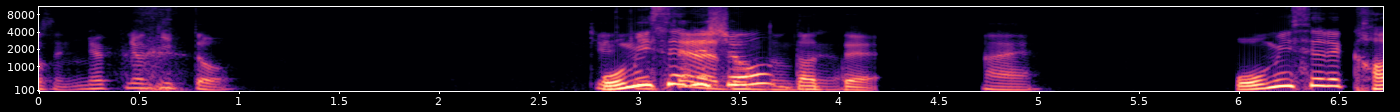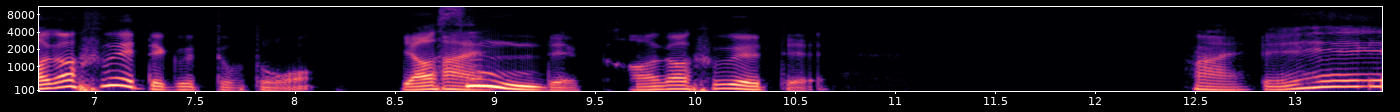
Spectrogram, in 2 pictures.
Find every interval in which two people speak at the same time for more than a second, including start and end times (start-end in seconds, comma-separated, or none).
2.8-4.1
